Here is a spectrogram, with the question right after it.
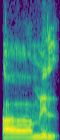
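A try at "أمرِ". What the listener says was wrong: আমরিল, এখানে কোনো টান নেই।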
